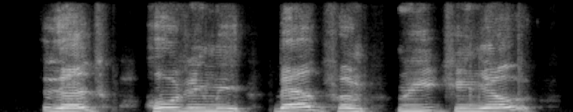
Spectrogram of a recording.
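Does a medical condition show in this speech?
Yes: cerebral palsy; childhood physical therapy, therapist started lifting with ankle weights on dowel bar, therapy became weight training.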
